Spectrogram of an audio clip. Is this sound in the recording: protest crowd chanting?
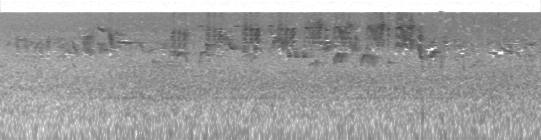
no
